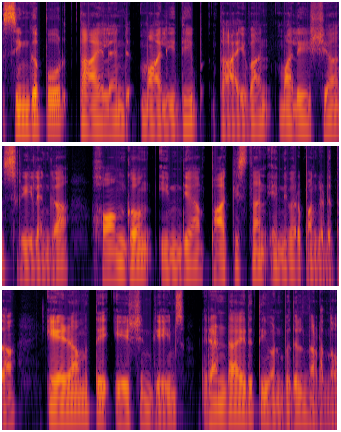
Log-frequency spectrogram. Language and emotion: Malayalam, neutral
